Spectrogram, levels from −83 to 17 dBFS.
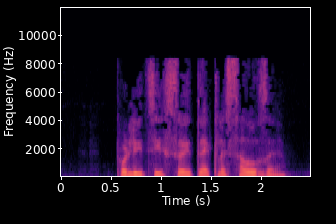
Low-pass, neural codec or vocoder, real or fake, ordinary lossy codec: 10.8 kHz; codec, 16 kHz in and 24 kHz out, 0.8 kbps, FocalCodec, streaming, 65536 codes; fake; MP3, 32 kbps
